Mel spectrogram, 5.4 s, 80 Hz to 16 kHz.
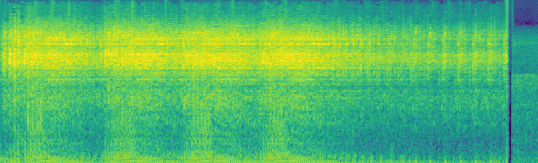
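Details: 1968 Norton Commando twin, restored, after fitting hotter NY7C plugs (previous NGKs about four grades too cold), started with carbs tickled: fires up and blips cleanly, revs rising and falling smoothly, then settles; running healthy, plug slightly grey.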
